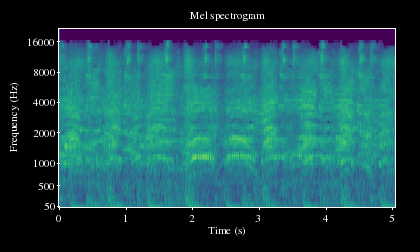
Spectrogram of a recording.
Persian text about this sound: داد بزنن بچه ها، داد بزنن بچه ها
